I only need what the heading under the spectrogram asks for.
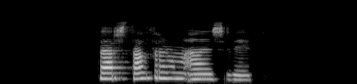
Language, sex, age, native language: Icelandic, female, 30-39, Icelandic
